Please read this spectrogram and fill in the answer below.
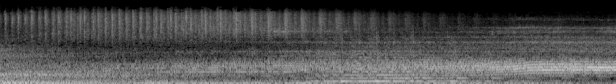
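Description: Dramatic soundtrack sound effect: a loud, sudden low rumble with a fast rattling pulse, joined near the end by a swelling tone that bends upward.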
